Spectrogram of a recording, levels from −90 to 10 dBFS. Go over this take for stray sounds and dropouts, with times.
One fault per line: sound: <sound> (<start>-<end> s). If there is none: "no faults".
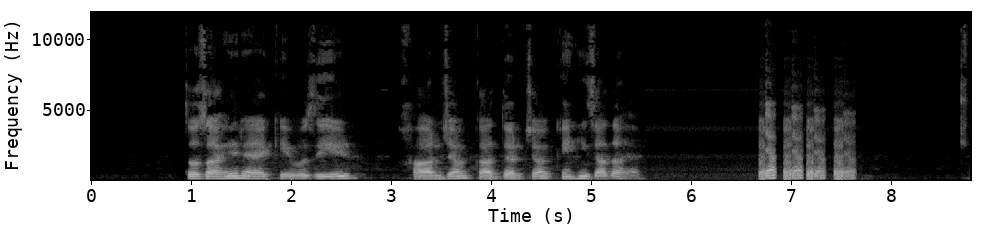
sound: laugh (6.7-7.7 s)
